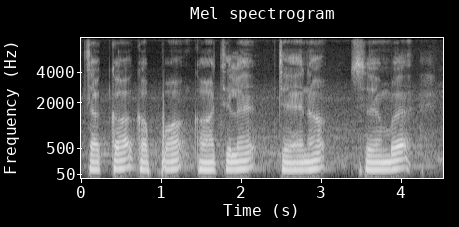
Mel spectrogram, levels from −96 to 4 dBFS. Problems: none marked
